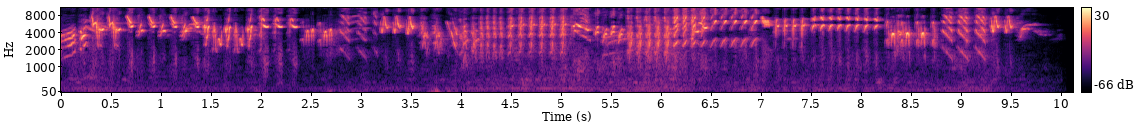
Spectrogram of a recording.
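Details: Red siskin song played as a lure to make other birds sing: a long, unbroken stream of high buzzy twitters, fast rattling trills and thin whistled notes before stopping near the end.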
